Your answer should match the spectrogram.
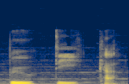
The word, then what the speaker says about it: Boudica: However, the most likely spelling, even in the Celtic language, is still Boudica, pronounced Boudica.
